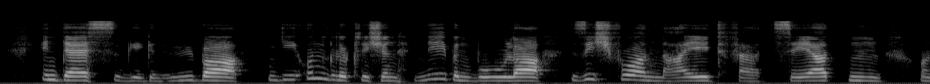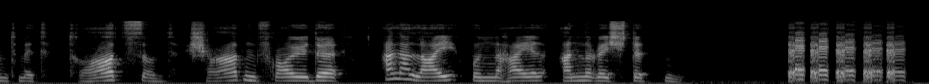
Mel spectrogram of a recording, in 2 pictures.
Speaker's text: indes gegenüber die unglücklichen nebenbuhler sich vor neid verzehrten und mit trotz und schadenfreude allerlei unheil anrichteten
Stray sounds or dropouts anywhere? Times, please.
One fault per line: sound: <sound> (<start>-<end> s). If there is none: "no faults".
sound: laugh (17.2-18.4 s)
